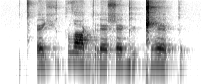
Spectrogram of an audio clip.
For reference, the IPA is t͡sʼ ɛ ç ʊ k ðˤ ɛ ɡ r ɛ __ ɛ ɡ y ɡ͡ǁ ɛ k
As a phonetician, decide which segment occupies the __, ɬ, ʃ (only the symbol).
ɬ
